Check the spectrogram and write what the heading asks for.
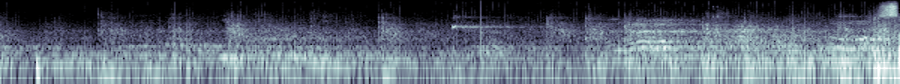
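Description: Game sounds of an indoor small-pitch football match on a wooden gym floor: players' distant shouts, footsteps and thuds of the ball. A brief high tone about three seconds in.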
